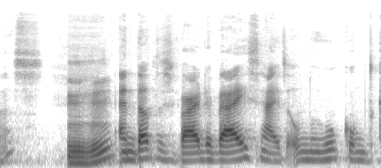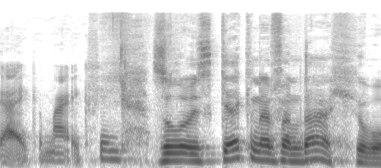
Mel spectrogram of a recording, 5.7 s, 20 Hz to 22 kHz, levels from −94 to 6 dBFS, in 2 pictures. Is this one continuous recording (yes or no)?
yes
